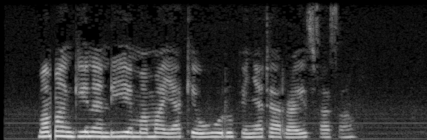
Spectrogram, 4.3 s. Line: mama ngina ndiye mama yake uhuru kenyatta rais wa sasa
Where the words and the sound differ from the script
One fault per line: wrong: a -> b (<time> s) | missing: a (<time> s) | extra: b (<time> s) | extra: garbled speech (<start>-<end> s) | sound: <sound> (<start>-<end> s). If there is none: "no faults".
sound: dropout (0.5-0.6 s)
missing: wa (3.2 s)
